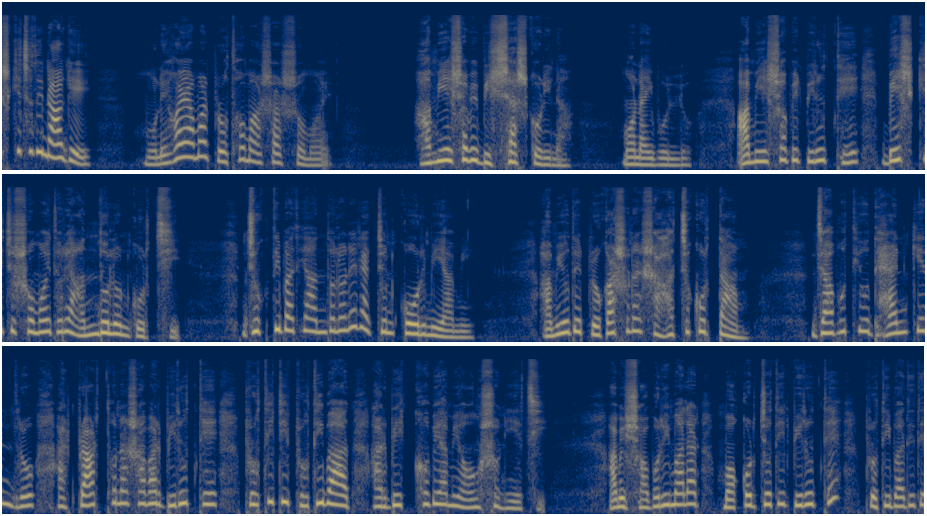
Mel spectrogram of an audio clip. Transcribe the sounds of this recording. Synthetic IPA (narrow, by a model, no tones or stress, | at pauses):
ʃkit͡ɕʰud̪inaɡe | moneɦɔeamaɾpɾot̪ʰomaʃaɾʃɔmɔe | amieʃɔbebiʃːaʃkoɾina | mɔnajbolːo | a̰mieʃɔbeɾbiɾud̪ʱːebeʃkit͡ɕʰuʃɔmɔed̪ʱoɾeand̪olonkoɾt͡ɕʰḭ | d͡ʑukt̪ibad̪ʱiand̪oloneɾɛk̚d͡ʑonkoɾmiami | amiod̪eɾpɾokaʃonaeʃaɦad͡ʑːokoɾt̪am | d͡ʑabot̪iod̪ʱɛnkend̪ɾoaɾpɾaɾt̪ʰonaʃɔbʱaɾbiɾud̪ʱːepɾot̪iʈipɾot̪ibad̪aɾbikʰːobeamiɔŋʃonijet͡ɕʰḭ | amiʃɔboɾimalaɾmɔkoɾd͡ʑot̪iɾbiɾud̪ʱːepɾot̪ibad̪it̪e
